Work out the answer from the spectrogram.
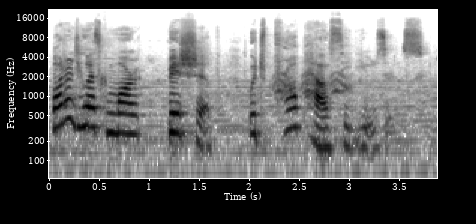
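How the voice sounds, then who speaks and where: A woman's voice: high-pitched, sing-song, unhurried, faint music behind. An actress playing a proud, sarcastic female movie star who sounds drowsy and drifts into whispers. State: drowsy, drugged. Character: proud, sardonic female film star, drugged.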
